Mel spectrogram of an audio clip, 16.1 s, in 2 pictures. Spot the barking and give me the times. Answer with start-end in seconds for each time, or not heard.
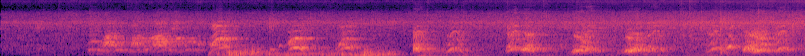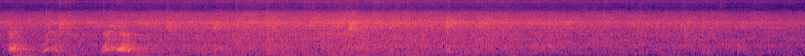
0.8-9.4.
